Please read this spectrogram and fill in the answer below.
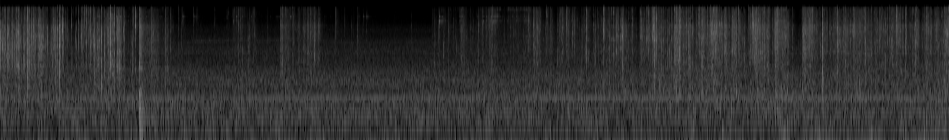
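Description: A clear plastic jewelry bag crinkling as metal costume jewelry (necklace, bracelet, ring) is worked into it, with small metallic clinks. The handling is busy at first, goes quieter for several seconds in the middle, then picks up again near the end.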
